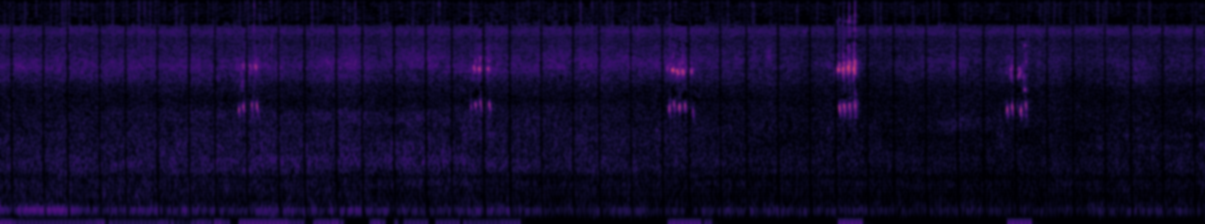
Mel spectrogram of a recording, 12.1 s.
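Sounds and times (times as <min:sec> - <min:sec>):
low outdoor hum: 0:00.0 - 0:12.0
high fluttering bird call: 0:02.4 - 0:02.7, 0:04.7 - 0:05.0, 0:10.1 - 0:10.3.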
